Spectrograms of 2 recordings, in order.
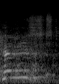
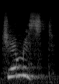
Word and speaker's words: chemist: blame me k e chemist does not begin with a k it sounds like it begins with k CH H but that is making it chemist no the CH is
